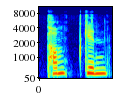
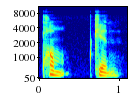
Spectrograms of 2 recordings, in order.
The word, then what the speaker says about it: pumpkin: sweet potatoes sweet potatoes pumpkin pie you don't have to say the p uh the middle P pump you just close your lips for the M pumpkin pumpkin pie parade you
